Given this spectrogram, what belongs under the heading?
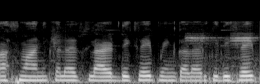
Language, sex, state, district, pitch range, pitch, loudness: Hindi, female, Uttar Pradesh, Deoria, 185-195 Hz, 190 Hz, -14 LUFS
